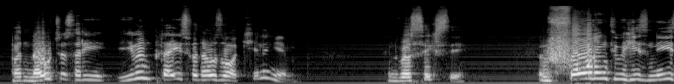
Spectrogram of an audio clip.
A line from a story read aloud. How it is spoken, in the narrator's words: he cries out with a loud voice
